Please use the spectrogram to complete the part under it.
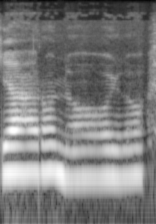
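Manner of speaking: soft, shy, insecure-sounding mumble. Describing a very shy man, the speaker imitates how he talks very low. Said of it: "He literally talks like this, talks very low".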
